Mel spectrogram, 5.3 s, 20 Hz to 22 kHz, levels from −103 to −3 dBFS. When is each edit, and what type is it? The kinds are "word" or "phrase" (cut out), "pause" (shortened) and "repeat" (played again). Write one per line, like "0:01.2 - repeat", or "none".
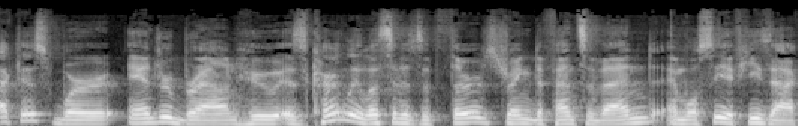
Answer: none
